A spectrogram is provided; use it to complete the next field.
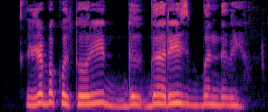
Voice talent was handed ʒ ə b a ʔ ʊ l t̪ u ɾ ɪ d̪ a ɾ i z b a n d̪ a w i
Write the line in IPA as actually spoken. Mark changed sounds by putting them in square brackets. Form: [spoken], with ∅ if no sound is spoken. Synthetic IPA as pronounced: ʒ ə b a [k] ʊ l t̪ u ɾ [i] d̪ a ɾ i z b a n d̪ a w i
